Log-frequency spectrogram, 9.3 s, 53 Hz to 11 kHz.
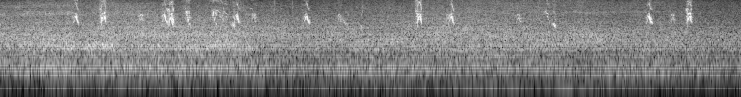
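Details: Several sparrows, among them a yellow-beaked one, recorded 29 January 2018; frequent scattered high chirps and tweets throughout, irregularly spaced, over a dense hum of traffic noise.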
